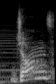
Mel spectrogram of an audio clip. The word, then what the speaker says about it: John: here are some examples John's a charismatic and honest architect by the way the H in John is silent as well John's vocal cords hurt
